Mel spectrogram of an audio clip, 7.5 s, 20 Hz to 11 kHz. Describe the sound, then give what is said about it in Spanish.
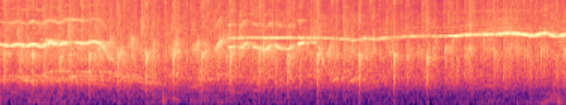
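A crowd at the Casa de Jesús church claps steadily for several seconds for those over 70 years old, a dense, continuous patter of many hands at a fairly even loudness, with a faint high whistle-like tone running through it. “Un fuerte aplauso para los de mayores de 70 años.”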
